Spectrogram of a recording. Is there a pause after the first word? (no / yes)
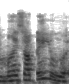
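no. It flows as one phrase with no pause. There is only one mother. "aqui ele está dizendo que a mãe, que mãe só tem uma"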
